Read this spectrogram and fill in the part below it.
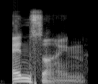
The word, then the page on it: ensign: British English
